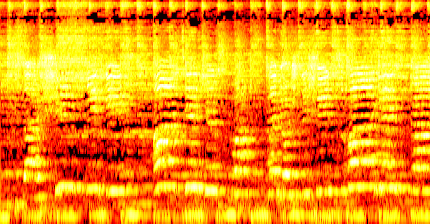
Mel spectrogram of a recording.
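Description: A group of young girls singing a song in unison over a backing track with a steady beat.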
